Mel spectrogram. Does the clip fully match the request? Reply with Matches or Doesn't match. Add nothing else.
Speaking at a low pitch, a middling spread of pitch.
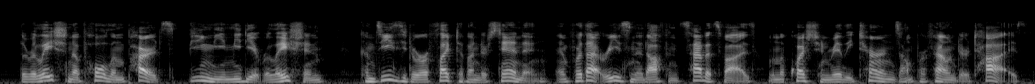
Doesn't match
